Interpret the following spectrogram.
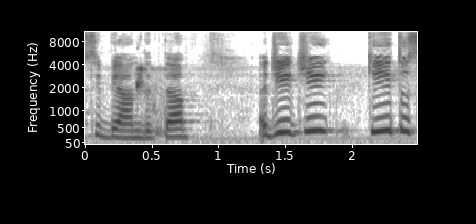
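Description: A woman speaking in two short phrases with a brief pause between them.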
